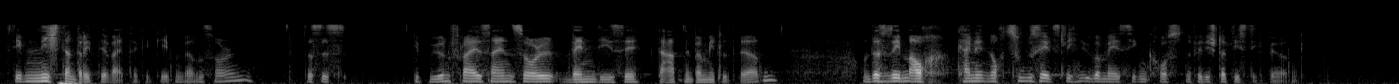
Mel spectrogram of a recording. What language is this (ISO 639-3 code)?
deu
